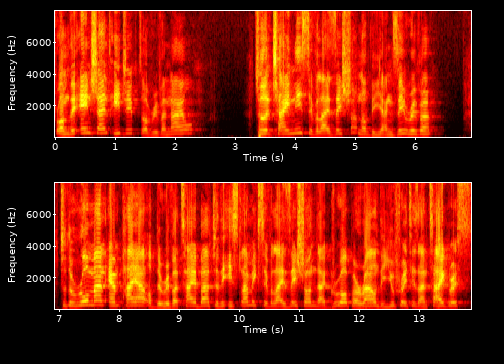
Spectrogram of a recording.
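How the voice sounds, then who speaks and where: A man's raised, projected voice, extremely high in pitch, at a moderate pace with ordinary pitch variation. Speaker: poet. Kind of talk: spoken word performance.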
